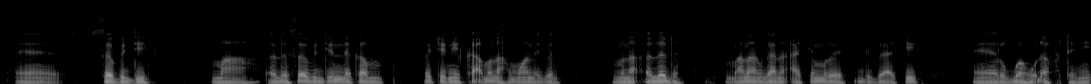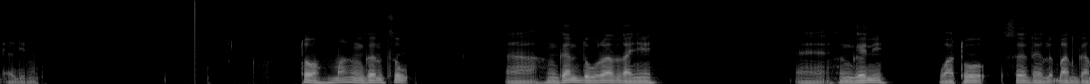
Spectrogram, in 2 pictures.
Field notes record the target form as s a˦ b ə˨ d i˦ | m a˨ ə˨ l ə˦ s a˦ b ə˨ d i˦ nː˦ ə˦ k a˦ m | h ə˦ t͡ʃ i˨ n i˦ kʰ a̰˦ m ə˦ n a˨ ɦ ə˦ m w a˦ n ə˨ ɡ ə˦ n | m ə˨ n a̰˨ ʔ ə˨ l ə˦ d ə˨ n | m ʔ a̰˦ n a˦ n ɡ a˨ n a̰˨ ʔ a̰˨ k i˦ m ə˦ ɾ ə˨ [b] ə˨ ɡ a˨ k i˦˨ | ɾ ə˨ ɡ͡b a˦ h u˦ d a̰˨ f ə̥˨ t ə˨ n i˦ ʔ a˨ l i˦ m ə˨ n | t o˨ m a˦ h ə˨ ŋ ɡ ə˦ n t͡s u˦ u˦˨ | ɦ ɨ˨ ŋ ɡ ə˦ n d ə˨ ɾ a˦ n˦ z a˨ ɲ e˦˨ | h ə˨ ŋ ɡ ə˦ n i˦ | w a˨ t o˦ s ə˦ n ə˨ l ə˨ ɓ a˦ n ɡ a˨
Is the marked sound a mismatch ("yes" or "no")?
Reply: yes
